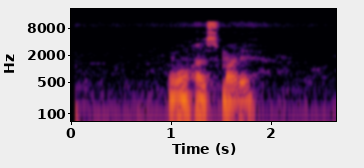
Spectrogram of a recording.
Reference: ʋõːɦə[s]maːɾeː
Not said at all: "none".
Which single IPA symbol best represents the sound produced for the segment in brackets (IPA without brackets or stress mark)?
s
